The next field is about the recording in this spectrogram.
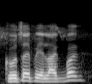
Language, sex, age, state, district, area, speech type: Kashmiri, male, 18-30, Jammu and Kashmir, Kulgam, rural, spontaneous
